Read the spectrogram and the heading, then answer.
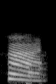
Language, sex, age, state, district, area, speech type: Kannada, female, 18-30, Karnataka, Bidar, urban, conversation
